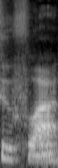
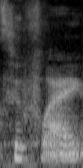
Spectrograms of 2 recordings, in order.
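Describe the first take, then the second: First: The word ends without an 'ay' vowel. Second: The word ends with an 'ay' vowel. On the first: The speaker calls it right. "or it's Souffla" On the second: The speaker calls it wrong. "not Soufflé. I always say that wrong"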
